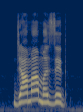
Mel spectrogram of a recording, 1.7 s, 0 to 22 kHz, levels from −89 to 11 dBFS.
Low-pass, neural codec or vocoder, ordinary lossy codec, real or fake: 14.4 kHz; none; none; real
